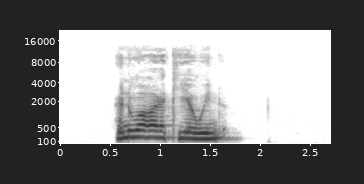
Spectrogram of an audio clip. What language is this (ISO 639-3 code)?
kab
